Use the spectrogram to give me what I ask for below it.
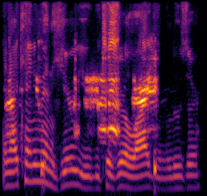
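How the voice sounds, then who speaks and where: A man's voice: mid-range voice, expressive, fairly quick. A man co-hosting a casual podcast over a call, arguing and joking, at times putting on broken English. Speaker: podcast co-host. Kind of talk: casual chat. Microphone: remote call mic. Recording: loud noisy call mic.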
